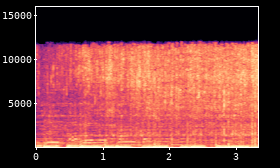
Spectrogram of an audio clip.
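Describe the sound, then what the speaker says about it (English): A loud, steady sizzle of U10 scallops searing in a hot pan, continuous throughout, with rhythmic background music underneath. "you want to hear that sizzle in the pan"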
